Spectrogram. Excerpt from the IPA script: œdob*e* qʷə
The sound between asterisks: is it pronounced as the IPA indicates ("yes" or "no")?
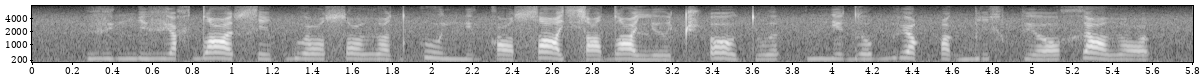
no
